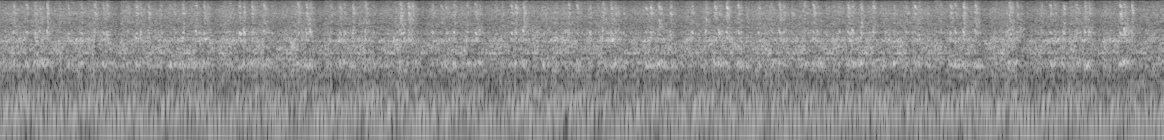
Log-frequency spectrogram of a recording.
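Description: Loud, heavy idle with an uneven low pulsing about twice a second, the beat wandering rather than even, a rough idle. Cause suspected, not confirmed.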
